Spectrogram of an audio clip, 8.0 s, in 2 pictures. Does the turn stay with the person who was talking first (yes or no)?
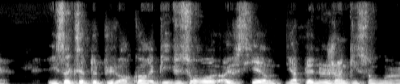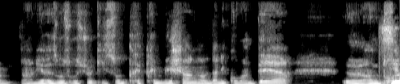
yes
